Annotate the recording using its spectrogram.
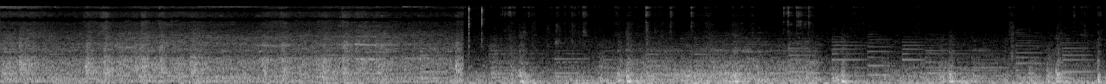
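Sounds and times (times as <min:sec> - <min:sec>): train wheels rumbling over rails: 0:00.0 - 0:11.0.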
